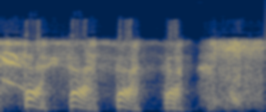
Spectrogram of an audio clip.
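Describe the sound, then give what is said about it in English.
A person coughs from a tickle in the throat, a quick series of four or five throaty coughs in a steady rhythm, moderately loud, each short burst rough and voiced, with brief gaps between them. “Sorry, but I had to cough.”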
